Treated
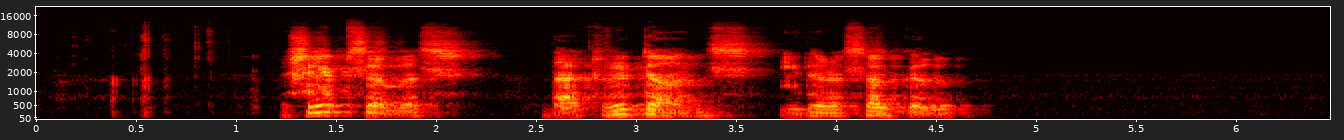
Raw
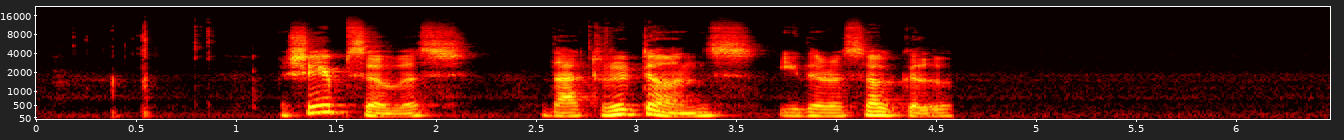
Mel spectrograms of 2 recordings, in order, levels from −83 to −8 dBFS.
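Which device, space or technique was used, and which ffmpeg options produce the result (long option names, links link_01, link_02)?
octave pedal: -filter_complex "[0:a]highpass=290,asplit=2[link_01][link_02];[link_02]adelay=17,volume=-4.5dB[link_03];[link_01][link_03]amix=inputs=2:normalize=0,aecho=1:1:103|206:0.2|0.0419,asplit=2[link_04][link_05];[link_05]asetrate=22050,aresample=44100,atempo=2,volume=-7dB[link_06];[link_04][link_06]amix=inputs=2:normalize=0,volume=-7.5dB"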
